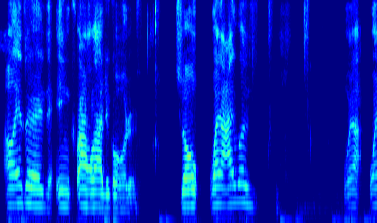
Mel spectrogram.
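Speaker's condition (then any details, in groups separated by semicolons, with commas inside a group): Cerebral palsy, spastic quadriplegia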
